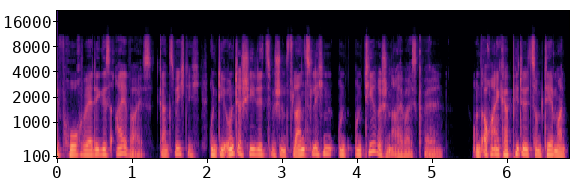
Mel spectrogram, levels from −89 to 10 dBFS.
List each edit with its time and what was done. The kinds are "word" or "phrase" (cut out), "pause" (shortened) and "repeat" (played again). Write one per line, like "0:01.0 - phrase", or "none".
0:02.0 - pause
0:03.9 - repeat
0:05.6 - phrase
